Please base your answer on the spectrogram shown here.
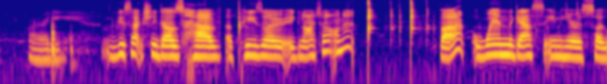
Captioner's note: clicks it twice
